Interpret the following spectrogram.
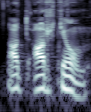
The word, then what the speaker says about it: Artem: what's well it's uh it's easy to pronounce artem but originally it sounds artem artium yeah very good and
